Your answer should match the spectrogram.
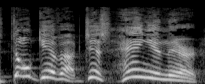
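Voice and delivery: loud, high, drawn-out urging to hang on; urgent coaching shout. Retold or imitated. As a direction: yell encouragement at a struggling student, stretching it out. Coach urging breath-holding student.

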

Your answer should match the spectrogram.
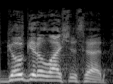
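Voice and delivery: king ordering his commander, loud and high; king's order. Acted. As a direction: bark it like a furious king.

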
